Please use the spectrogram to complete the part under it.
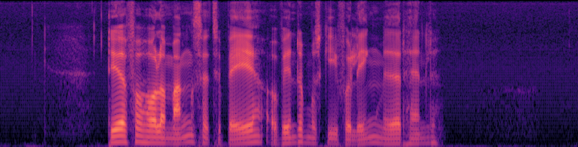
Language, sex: Danish, male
